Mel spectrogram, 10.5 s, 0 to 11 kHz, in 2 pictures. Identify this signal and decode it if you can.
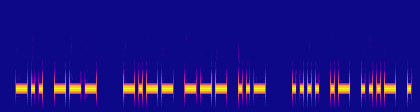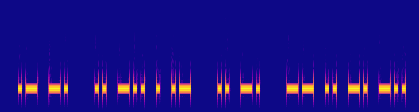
Morse code, heard as a keyed tone, about 25 wpm, 700 Hz. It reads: DO YOU HAVE AN IDEA IN MIND
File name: practice / 25wpm / Sentences with 9-Word Phrases - 25wpm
